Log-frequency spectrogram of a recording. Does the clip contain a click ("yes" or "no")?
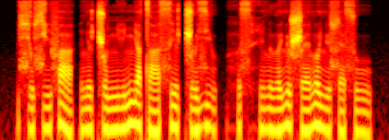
no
